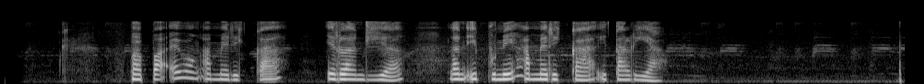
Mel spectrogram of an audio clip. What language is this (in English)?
Javanese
